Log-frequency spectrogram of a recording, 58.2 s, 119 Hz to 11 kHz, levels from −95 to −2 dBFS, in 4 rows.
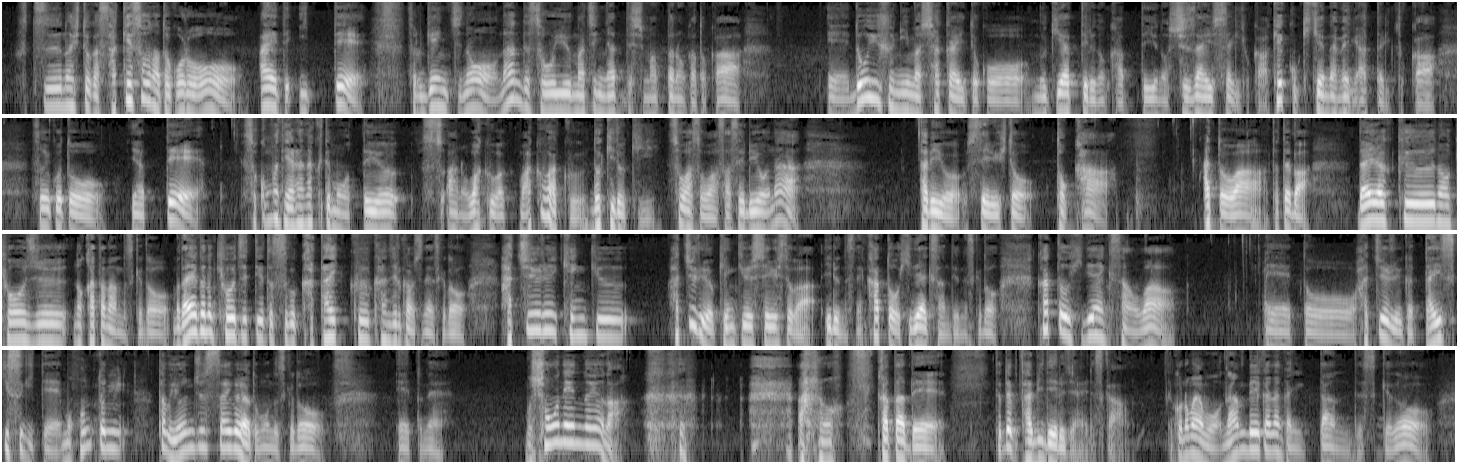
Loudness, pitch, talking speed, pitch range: -24 LUFS, 145 Hz, 335 characters per minute, 120-180 Hz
